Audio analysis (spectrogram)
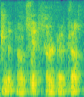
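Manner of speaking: quick muttered aside under breath; muttering. Real, not acted. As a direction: mutter it to yourself fast. Muttering aside while serving.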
